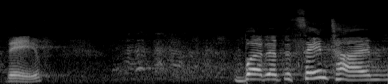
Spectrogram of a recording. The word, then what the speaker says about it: Dev: My family is Indian, which is why I have a high maintenance name that's spelled D-E-V and pronounced Dave.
